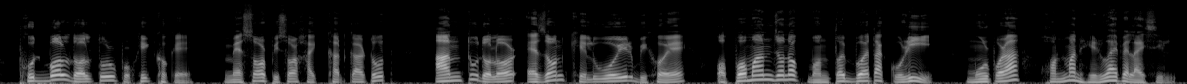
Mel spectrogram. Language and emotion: Assamese, disgusted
